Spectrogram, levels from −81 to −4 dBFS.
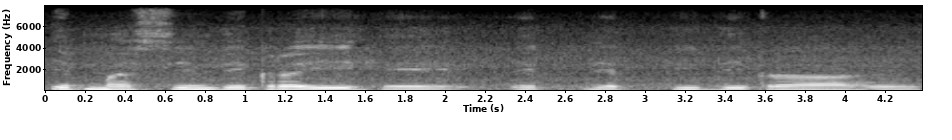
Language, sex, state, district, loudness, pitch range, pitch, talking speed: Hindi, male, Madhya Pradesh, Dhar, -16 LUFS, 145-160 Hz, 150 Hz, 135 wpm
